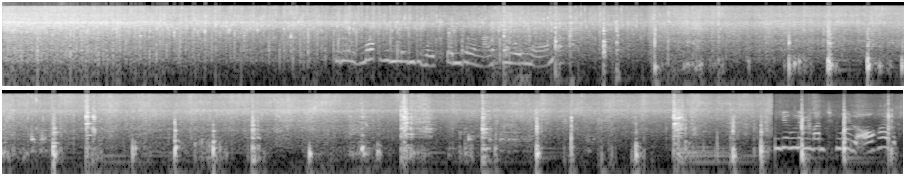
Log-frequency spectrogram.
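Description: Onions and chili paste sizzling loudly in hot oil in a wok, the hiss slowly fading. From about six seconds in, a metal spatula scrapes and clicks against the wok again and again as they are stir-fried.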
